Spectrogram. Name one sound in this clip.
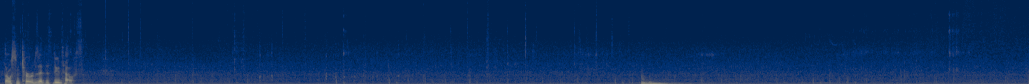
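Footsteps run on a dirt path.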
